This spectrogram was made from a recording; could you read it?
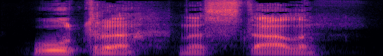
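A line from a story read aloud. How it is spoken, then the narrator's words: Plain. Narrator (Russian): сказала она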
